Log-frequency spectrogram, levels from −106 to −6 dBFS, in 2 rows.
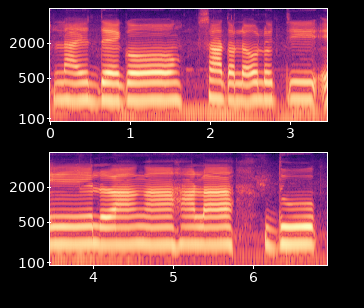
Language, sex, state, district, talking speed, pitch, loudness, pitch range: Chakma, female, Tripura, West Tripura, 80 wpm, 210 Hz, -13 LUFS, 205-210 Hz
